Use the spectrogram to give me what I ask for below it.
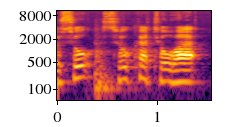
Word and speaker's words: SOHCAHTOA: So soka toa catch your session. So shin SOHCAHTOA. So shin doyale. Can you pronounce it to her?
